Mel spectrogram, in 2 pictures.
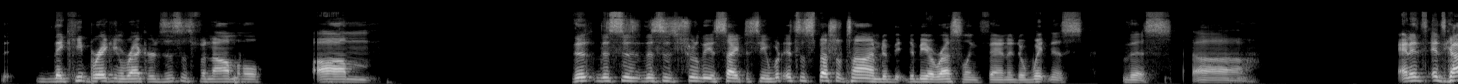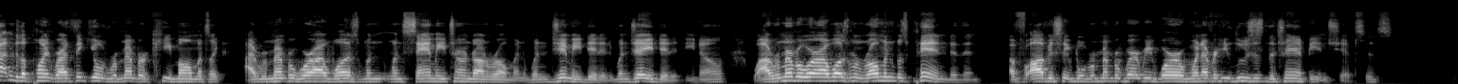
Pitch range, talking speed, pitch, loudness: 125-155 Hz, 195 wpm, 140 Hz, -20 LUFS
